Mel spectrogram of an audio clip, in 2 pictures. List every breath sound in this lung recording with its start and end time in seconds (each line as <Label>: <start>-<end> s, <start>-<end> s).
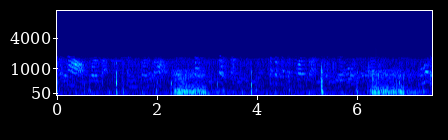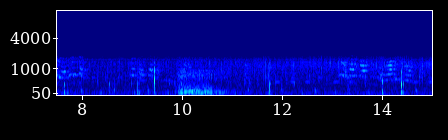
Inhalation: 2.22-3.00 s, 6.19-6.96 s, 9.94-10.72 s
